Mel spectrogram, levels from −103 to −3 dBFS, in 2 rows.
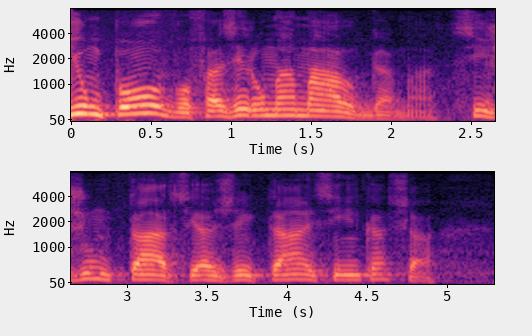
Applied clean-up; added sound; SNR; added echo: none; none; none; none.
